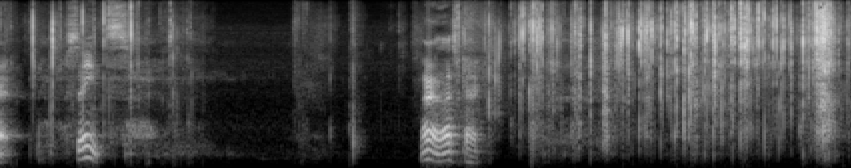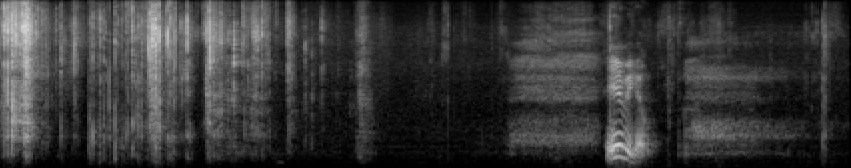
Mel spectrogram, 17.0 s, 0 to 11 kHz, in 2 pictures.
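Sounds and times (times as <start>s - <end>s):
foil wrapper tearing and crinkling: 0.3s - 2.0s, 4.5s - 11.8s.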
